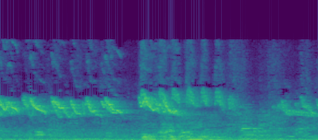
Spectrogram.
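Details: Caged white-eye trained for fast singing gives quick, high twittering notes in dense repeated bursts, pausing briefly mid-clip, with low hum in the background.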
